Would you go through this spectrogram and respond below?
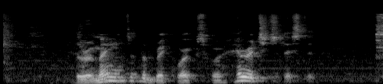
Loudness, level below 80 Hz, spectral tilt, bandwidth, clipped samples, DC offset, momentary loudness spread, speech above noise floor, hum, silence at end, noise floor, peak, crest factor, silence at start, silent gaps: -25 LUFS; -50 dBFS; -6 dB/octave; 11.5 kHz; under 0.1%; under 0.1%; 14 LU; 31 dB; none; 0 s; -56 dBFS; -6 dBFS; 20 dB; 0.05 s; none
